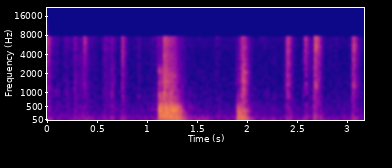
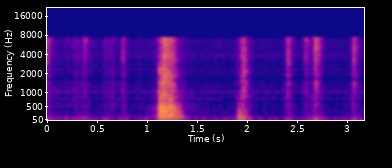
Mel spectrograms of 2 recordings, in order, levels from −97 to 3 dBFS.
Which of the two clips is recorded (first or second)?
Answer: first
